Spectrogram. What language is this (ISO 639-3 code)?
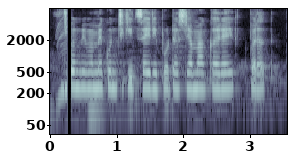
mai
